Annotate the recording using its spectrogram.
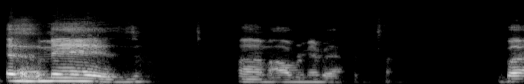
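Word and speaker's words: Hermès: they're hurting we're winning Hermes oh excuse me Nicholas hardic says it's pronounced heres um I'll remember that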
